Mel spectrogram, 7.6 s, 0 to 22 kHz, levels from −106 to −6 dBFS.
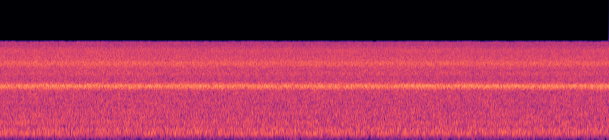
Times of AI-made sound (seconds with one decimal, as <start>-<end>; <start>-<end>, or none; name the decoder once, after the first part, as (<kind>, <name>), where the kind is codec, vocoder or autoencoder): none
